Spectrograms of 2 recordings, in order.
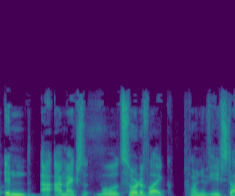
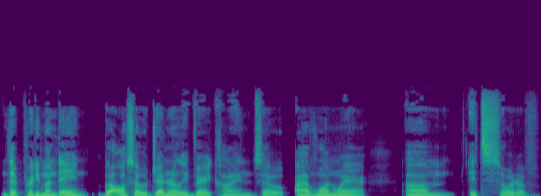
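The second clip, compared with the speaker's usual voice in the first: usual speaking voice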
